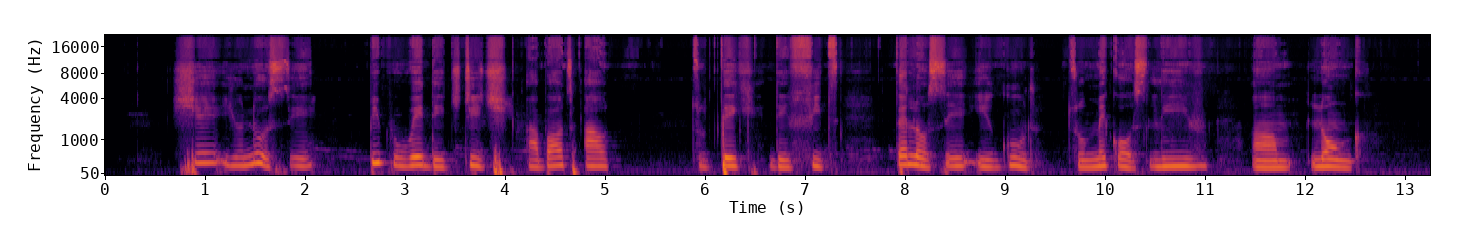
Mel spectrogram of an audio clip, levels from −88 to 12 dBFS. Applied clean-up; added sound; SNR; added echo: none; none; none; none.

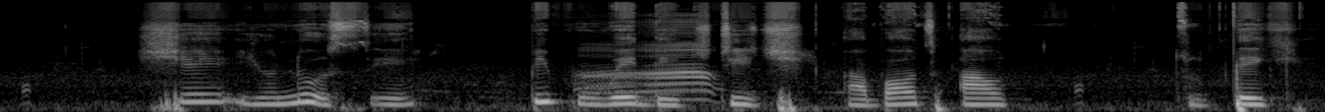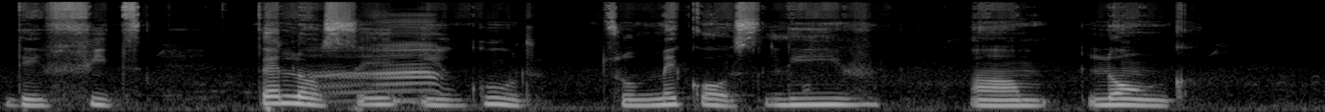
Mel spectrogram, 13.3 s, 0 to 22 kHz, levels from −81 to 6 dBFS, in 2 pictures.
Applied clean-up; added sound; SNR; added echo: none; Bird / Fowl; 15 dB; none.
